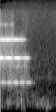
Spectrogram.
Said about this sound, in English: But besides the point, this is a bell for Italian national team.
